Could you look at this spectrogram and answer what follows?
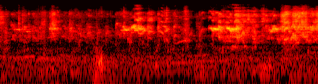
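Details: Budgerigars in a cage chatter in grating, buzzy twitters that swell in two louder waves, with a faint rustle partway through.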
